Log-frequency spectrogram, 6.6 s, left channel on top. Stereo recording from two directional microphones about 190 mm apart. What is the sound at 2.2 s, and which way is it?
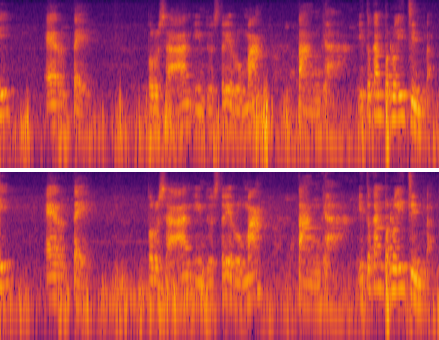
Speech, 45° right (ahead or behind).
